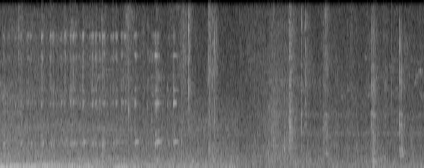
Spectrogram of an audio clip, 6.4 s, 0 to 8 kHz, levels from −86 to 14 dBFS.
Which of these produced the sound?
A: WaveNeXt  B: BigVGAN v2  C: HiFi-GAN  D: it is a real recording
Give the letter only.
D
